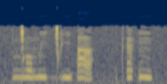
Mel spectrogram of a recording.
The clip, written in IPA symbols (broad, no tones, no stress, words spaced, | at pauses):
ŋ͡ǀɔmiː ɡ͡ǀiʔa | tʼɛ̃ʔĩ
